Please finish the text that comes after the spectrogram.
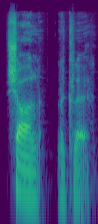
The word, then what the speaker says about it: Charles Leclerc: Charles Leclerc. It's like, why would you pronounce it wrong if you know how to pronounce it right, you know?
